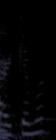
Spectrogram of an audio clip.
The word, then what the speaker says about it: Arkema: Arkema.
